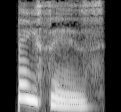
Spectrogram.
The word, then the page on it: bases: British English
